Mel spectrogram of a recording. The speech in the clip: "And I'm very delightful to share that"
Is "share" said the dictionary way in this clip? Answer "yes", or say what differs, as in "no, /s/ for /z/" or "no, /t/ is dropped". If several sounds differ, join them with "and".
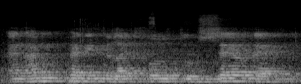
no, /s/ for /ʃ/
